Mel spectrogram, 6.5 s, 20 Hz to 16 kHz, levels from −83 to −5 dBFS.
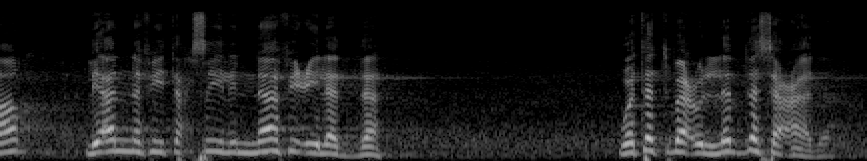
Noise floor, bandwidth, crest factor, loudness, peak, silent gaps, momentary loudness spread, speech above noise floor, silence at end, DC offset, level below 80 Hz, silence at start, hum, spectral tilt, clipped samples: -62 dBFS; 12 kHz; 20 dB; -37 LUFS; -18 dBFS; none; 13 LU; 26 dB; 0.05 s; under 0.1%; -62 dBFS; 0 s; none; -4.5 dB/octave; under 0.1%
